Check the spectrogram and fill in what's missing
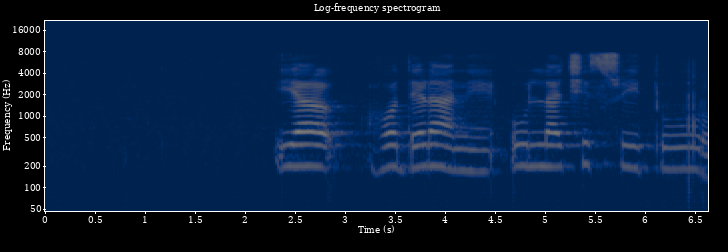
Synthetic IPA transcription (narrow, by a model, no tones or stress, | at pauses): jaɦɔd̪ɛɺaniulat͡ʃʰisit̪ʼuːɺɔ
